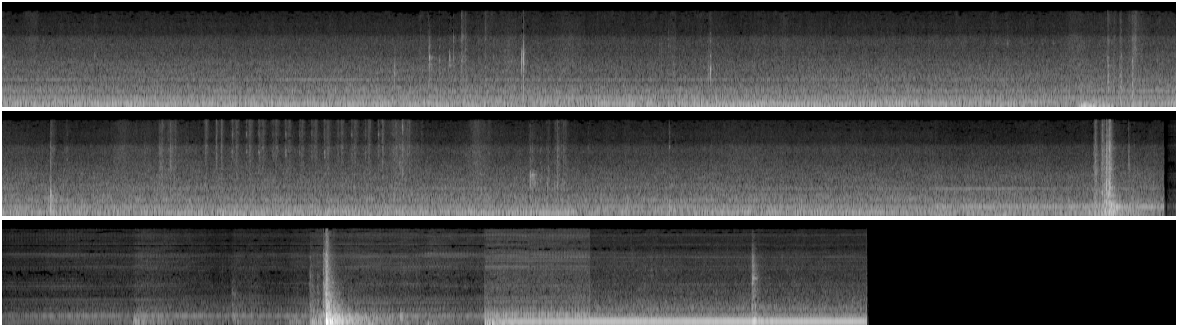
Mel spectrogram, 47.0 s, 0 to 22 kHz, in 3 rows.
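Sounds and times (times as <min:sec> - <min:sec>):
steady low hum: 0:00.0 - 0:42.8
spice shakers rattling: 0:18.3 - 0:21.2.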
